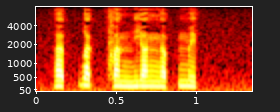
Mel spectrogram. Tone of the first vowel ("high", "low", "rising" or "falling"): rising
